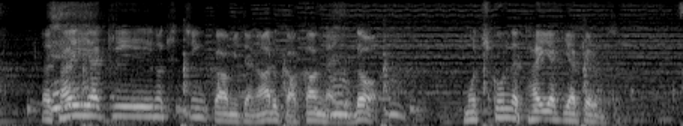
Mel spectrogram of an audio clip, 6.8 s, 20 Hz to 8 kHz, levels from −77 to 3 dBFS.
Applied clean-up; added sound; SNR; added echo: none; Tick-tock; 17 dB; reverberation time 2.7 s.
